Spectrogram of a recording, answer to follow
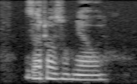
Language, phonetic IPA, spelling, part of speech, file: Polish, [ˌzarɔzũˈmʲjawɨ], zarozumiały, adjective, LL-Q809 (pol)-zarozumiały.wav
